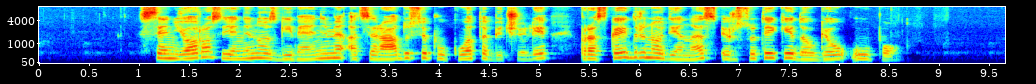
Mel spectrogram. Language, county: Lithuanian, Marijampolė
